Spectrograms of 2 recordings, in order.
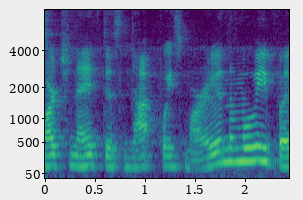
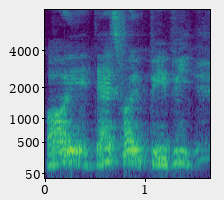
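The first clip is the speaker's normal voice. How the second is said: grating, harsh growl of a voice; 3 semitones higher, 4 dB louder than usual. Showing off his own take on a voice another performer did: Bowser voice. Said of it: "me doing my Bowser voice".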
